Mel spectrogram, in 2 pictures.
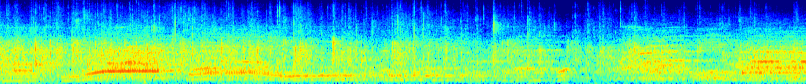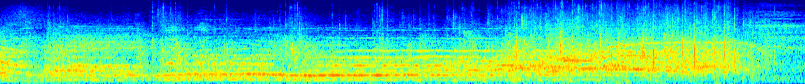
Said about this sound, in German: Ja, das kann man wirklich nicht anders sagen. Mit Szenenapplaus, mit goldenen Konfettikanonen, Standing Ovations und auch mit einem kleinen spontanen Geburtstagsständchen aus dem Publikum.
